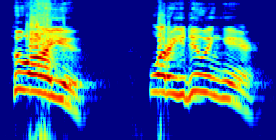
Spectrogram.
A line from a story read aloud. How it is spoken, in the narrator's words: The guard had shouted down to this stranger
